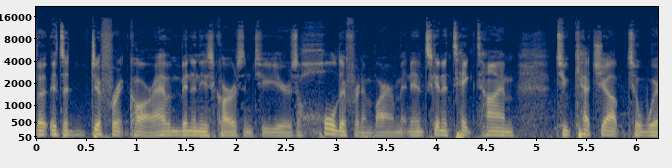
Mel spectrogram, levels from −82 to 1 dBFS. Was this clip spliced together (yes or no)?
no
